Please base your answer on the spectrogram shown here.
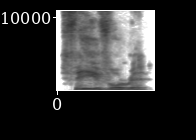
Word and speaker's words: favorite: Favorite becomes favorite.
